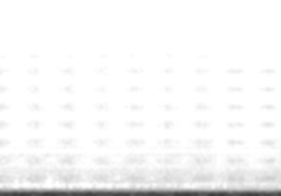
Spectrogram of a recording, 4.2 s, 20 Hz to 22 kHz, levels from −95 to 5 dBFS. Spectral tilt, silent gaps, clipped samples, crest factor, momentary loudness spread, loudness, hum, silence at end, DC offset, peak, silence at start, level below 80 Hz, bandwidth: -15 dB/octave; none; under 0.1%; 12 dB; 3 LU; -20 LUFS; none; 0 s; under 0.1%; -8 dBFS; 0 s; -34 dBFS; 0.8 kHz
